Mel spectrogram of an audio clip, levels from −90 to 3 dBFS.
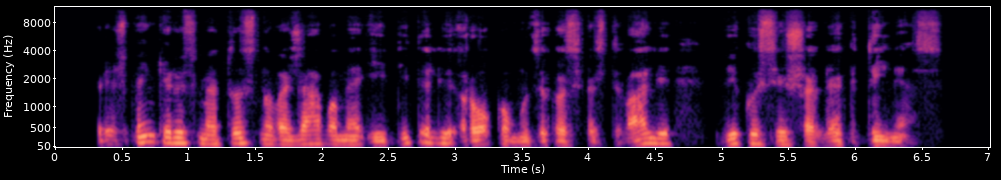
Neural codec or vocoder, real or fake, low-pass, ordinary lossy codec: none; real; 10.8 kHz; AAC, 64 kbps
